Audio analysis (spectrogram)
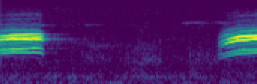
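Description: Two loud hermit thrush call notes, each a short, rough, nasal note, separated by just over a second of near silence.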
